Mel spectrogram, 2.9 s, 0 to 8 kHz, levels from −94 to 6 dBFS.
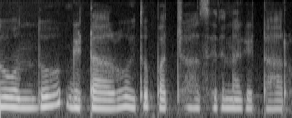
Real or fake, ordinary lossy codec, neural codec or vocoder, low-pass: real; none; none; none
